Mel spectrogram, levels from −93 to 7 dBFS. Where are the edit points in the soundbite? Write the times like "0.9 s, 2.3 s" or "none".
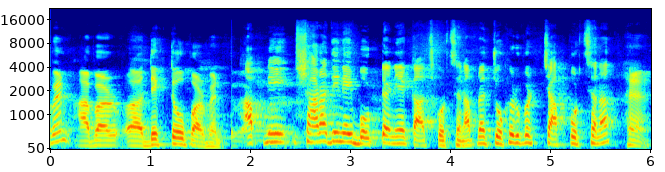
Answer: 1.7 s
